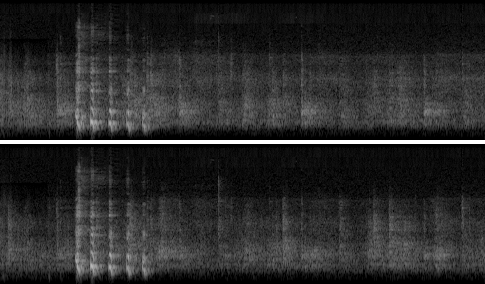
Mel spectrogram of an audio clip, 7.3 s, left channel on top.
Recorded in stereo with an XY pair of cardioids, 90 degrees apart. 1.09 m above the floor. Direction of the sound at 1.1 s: 15° right.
